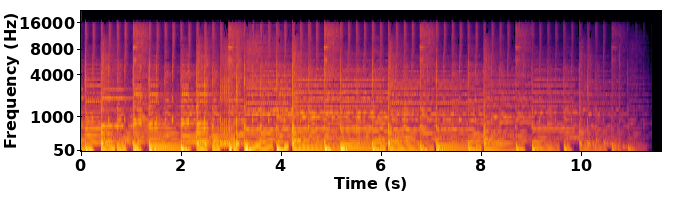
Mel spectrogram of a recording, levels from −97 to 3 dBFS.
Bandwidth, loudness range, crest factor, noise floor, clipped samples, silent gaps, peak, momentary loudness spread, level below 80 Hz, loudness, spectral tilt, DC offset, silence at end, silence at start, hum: 16.5 kHz; 10 LU; 16 dB; -37 dBFS; under 0.1%; none; -2 dBFS; 14 LU; -20 dBFS; -18 LUFS; -5 dB/octave; under 0.1%; 0.55 s; 0 s; none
